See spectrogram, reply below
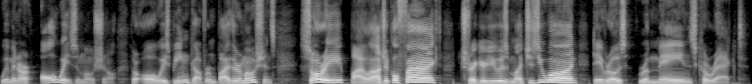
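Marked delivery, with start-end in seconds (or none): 4.5-8.7 loud provoking. Real, not acted. Provoking the caller loudly.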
